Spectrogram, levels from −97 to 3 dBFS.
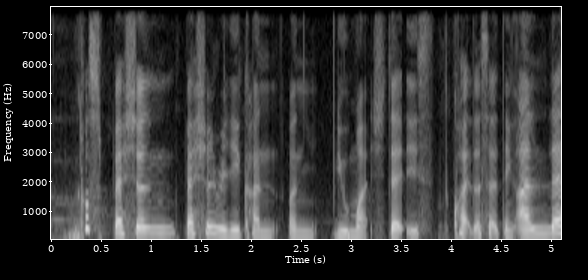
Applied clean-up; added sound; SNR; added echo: none; none; none; none.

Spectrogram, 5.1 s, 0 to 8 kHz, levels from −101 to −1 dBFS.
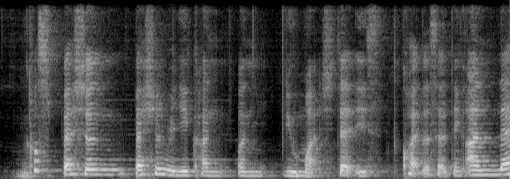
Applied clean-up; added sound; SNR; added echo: neural separator model SepFormer DNS4.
